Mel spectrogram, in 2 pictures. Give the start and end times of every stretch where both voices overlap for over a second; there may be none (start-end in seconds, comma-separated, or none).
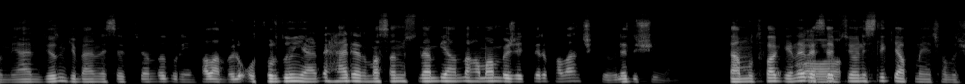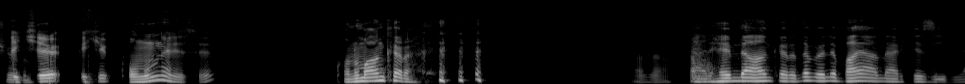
none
